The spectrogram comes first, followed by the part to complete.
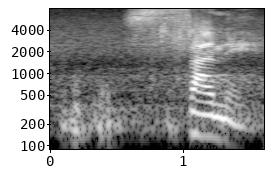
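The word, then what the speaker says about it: שָׂנֵא: es una palabra hebrea sane sane así como se oye así se escribe s que significa aborrecer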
